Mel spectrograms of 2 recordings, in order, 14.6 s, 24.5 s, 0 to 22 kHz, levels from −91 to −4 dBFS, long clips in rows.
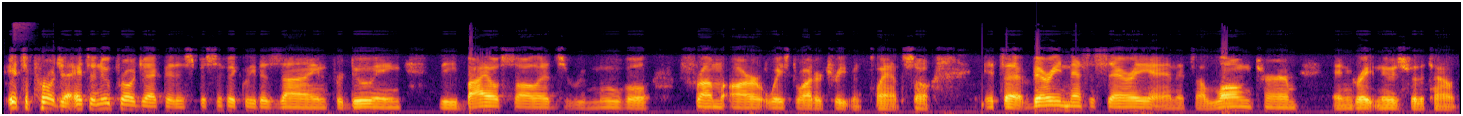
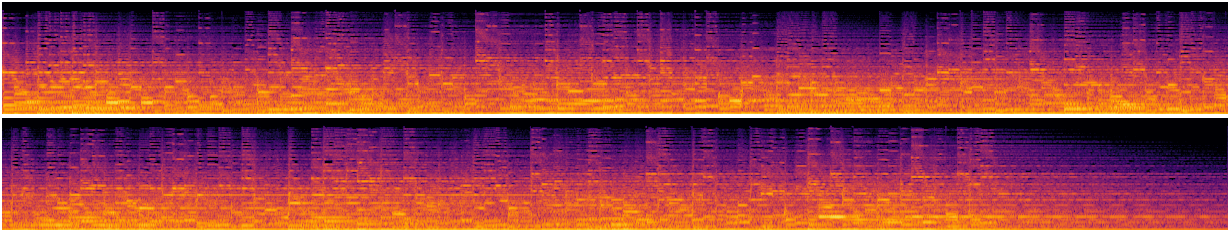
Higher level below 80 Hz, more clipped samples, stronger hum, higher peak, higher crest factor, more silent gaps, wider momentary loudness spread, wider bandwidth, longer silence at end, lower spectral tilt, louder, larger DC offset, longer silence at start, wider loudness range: second, -56 dBFS vs -36 dBFS; neither; neither; first, 0 dBFS vs -6 dBFS; about the same, 18 dB vs 16 dB; neither; first, 11 LU vs 5 LU; second, 10 kHz vs 16 kHz; about the same, 0.05 s vs 0 s; first, -7 dB/octave vs -5.5 dB/octave; first, -18 LUFS vs -21 LUFS; second, under 0.1% vs 6%; about the same, 0.05 s vs 0 s; about the same, 3 LU vs 2 LU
